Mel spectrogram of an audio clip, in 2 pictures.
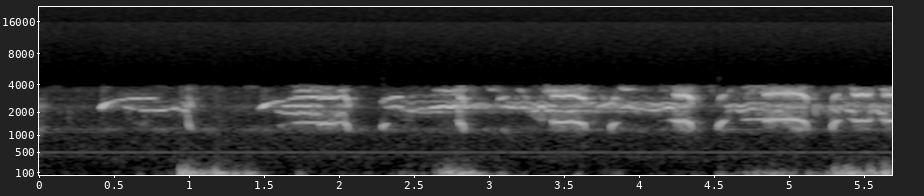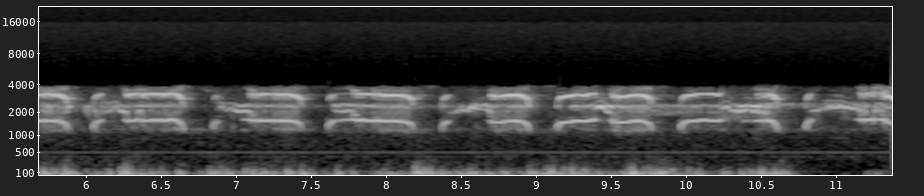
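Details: Peregrine falcon food delivery at a nest in Trzebież on 29 May 2019, early afternoon: rapid, harsh, chevron-shaped calls repeated over one per second in an excited series, with knocking and scraping thumps at the nest and a steady electrical hum.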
